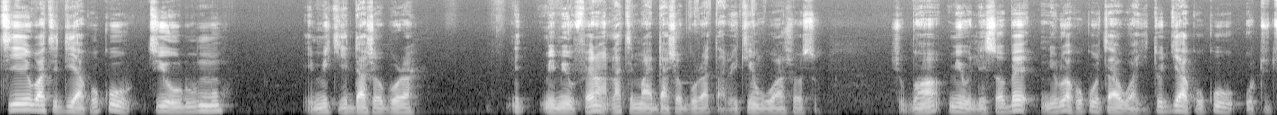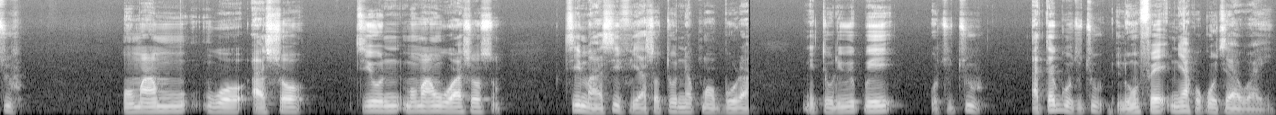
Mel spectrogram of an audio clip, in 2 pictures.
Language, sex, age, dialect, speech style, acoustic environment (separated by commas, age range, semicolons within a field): Yoruba, male, 45-54, Nigeria - Ibadan, relaxed, nature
